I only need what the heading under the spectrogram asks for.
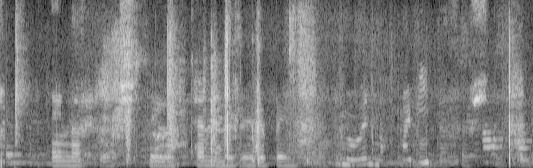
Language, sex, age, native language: Icelandic, male, 18-19, Icelandic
